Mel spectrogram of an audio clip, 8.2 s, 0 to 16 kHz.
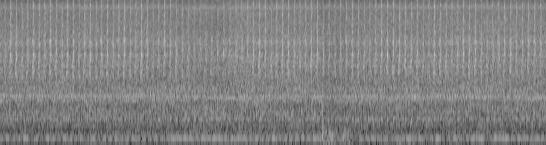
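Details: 1967 Ford Mustang, long-sitting, carburetor suspected to need rebuilding, cold and idling rough on heavy choke: fast, even ticking over the rumble, a rattling PCV valve rather than a true valve tick.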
